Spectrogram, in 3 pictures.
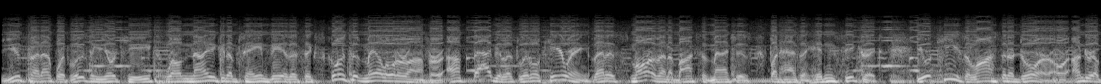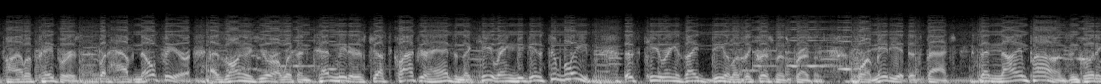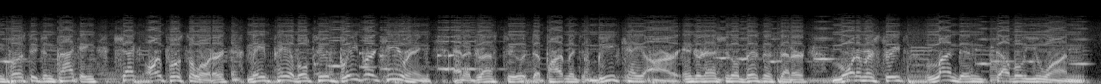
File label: commercial keyring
